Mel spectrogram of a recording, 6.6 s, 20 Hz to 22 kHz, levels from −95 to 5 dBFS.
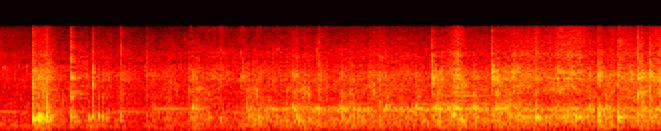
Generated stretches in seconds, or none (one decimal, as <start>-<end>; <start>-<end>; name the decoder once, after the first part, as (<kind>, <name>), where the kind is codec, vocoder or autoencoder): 2.0-2.8 (vocoder, WaveNeXt)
